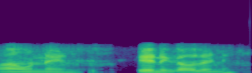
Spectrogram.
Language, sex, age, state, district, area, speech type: Telugu, male, 30-45, Andhra Pradesh, Eluru, rural, conversation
